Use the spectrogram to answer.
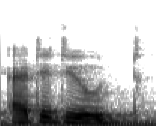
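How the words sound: It is said in an American English accent. "American accent में इसको कहेंगे"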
